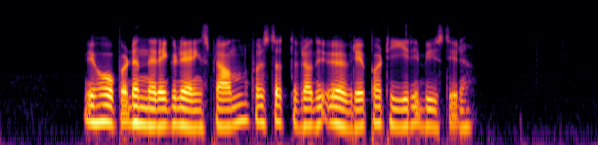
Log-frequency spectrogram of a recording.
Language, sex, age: Norwegian, male, 31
